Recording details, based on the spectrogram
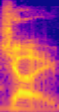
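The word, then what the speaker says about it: Zhou: let's go through them the cash now it's pronounced Joe but I imagine he wants to pronounce the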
